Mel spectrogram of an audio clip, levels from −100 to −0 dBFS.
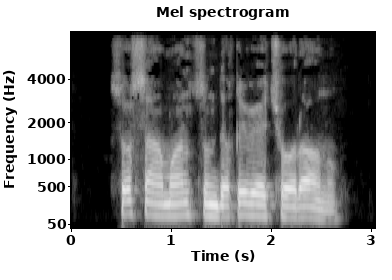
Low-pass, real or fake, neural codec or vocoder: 7.2 kHz; real; none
